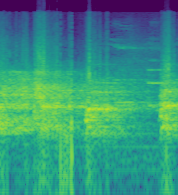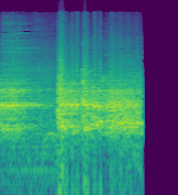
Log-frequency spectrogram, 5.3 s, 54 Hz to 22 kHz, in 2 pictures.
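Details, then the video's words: Dogs at The Barking Lot, 5/19/17, barking in loud overlapping bursts, with brief dips between them, before the sound cuts off abruptly near the end. "The Barking Lot"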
